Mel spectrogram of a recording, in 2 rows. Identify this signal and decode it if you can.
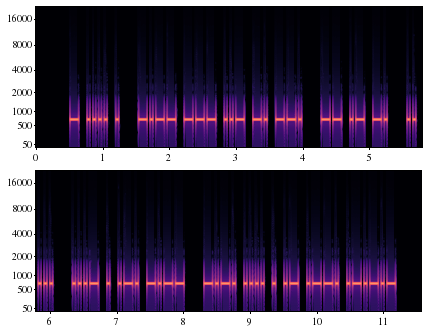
Morse code, heard as a keyed tone, about 28 wpm, 700 Hz. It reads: THE YOUNG MAN IS VERY CHEAP.
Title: Sentences from Top 1200 Words 28wpm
